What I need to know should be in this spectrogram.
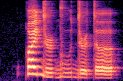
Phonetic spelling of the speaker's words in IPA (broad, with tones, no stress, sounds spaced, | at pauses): qʷ ɛ˦ d ə˞˨ ɡ u˧ d ə˞˨ t ʌ˨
